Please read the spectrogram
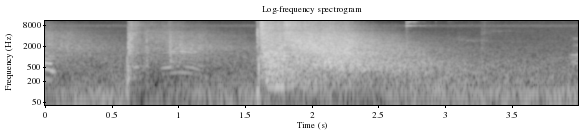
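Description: A single loud rifle shot from a muzzle-braked rifle about one and a half seconds in, its report trailing off over most of a second.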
